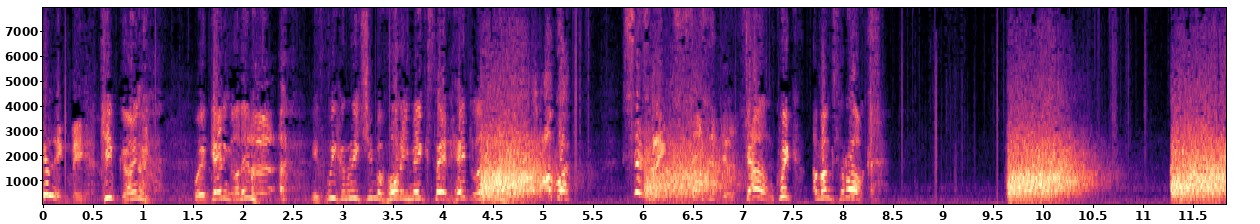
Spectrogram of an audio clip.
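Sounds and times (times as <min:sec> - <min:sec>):
speech: 0:00.2 - 0:08.5
gunshots fired from cover: 0:04.4 - 0:05.3, 0:06.0 - 0:07.0, 0:09.6 - 0:11.8.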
